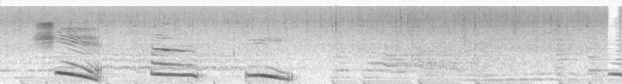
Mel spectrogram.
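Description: A voice reciting slowly in three long, drawn-out syllables with falling pitch, over soft background music that carries on alone through the second half.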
